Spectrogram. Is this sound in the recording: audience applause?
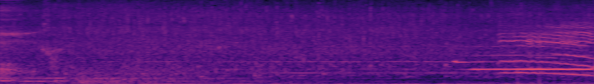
no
